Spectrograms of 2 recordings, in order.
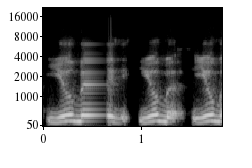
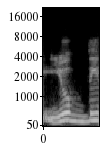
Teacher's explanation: ये बा पर भी कलकला होगा, ठीक है ना, बाउंस होगा। युब, युब, युब, हम इसे युब दी नहीं कहेंगे, युब, युब।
